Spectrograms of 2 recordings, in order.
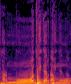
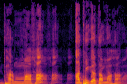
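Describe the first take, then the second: First: One joined word with no a sound after o. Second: Two separate words, each ending in a breathy h. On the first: "ആ എടുത്തു പറയാതെ ധർമ്മോധികതമോ എന്നിങ്ങനെ ഉച്ചരിക്കുന്നതാണ്" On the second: "ധർമ്മഃ അധികതമഃ എന്ന് നമുക്ക് പിരിക്കാം"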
